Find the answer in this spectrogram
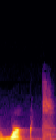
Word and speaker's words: worked: yesterday good okay so it has a heart T sound worked okay because the K is an unvoiced or non-voiced sound we don't use our vocal cords so we have to use the T okay so one more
